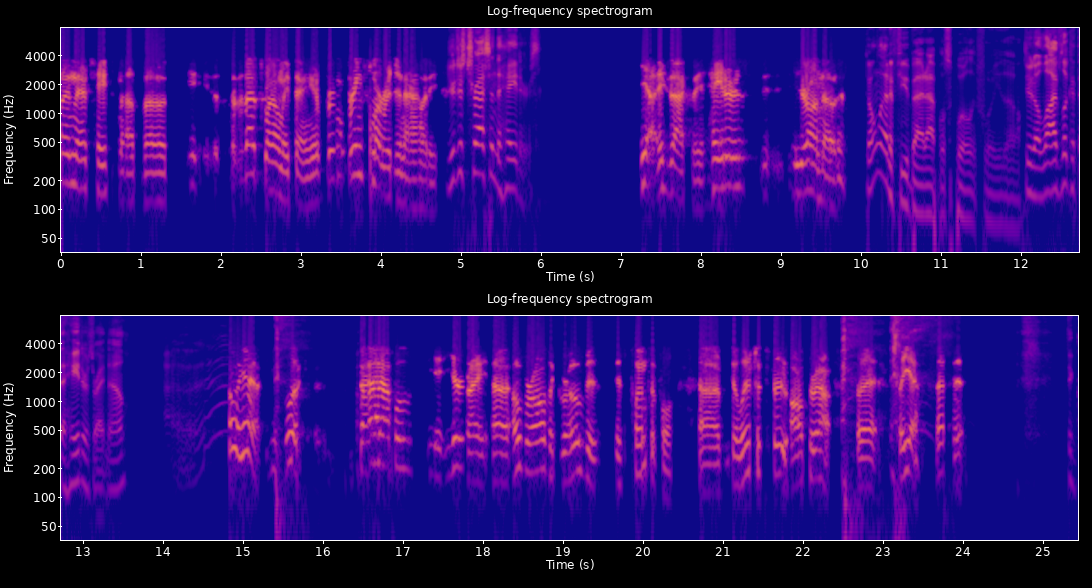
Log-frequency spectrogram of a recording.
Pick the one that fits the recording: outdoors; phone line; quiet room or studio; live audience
phone line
